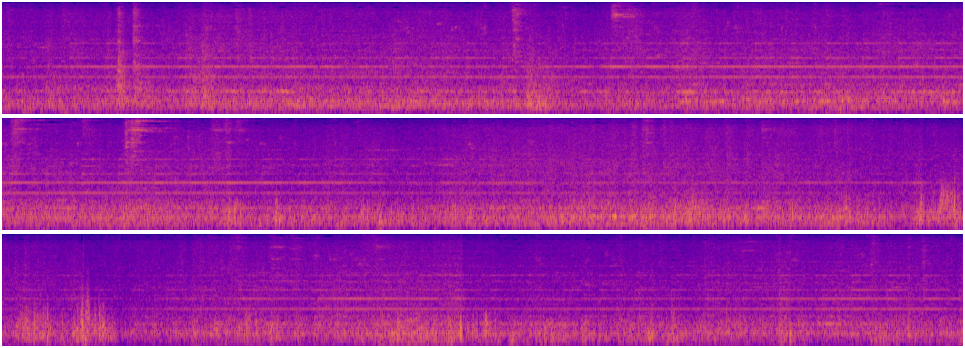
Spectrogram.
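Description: Norfolk Southern freight train of autorack cars rolling steadily past close by: a continuous rumble of wheels on rail, with scattered sharp clacks as the wheels cross rail joints and a few thin steady tones above the rumble.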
